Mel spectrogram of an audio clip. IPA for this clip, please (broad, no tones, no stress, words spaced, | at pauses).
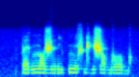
pɛɡ nɔʒɨɾipn̪is ɖʱiʒɔɡoɡ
